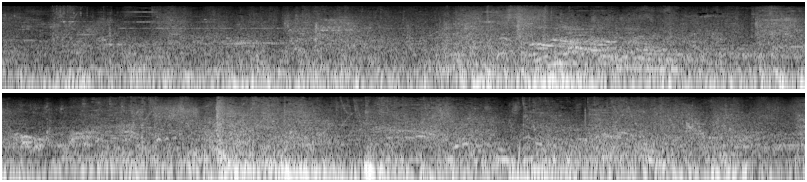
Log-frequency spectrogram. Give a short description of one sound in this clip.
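Fantasy game spell effects crackle and whoosh during a fight.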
